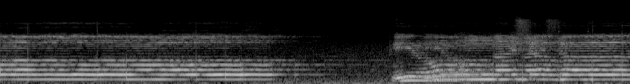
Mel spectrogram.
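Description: A young man singing unaccompanied in the Persian vocal style: one long held note for almost three seconds, a short breath, then a new note that slides up about four seconds in and is held with small ornaments of pitch.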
